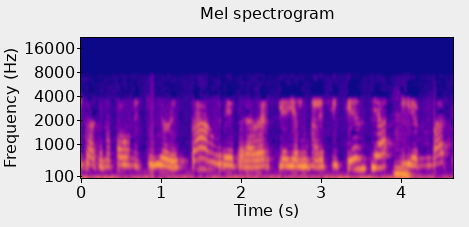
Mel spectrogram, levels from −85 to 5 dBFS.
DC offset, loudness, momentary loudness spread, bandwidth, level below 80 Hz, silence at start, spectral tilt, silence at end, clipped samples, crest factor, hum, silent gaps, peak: under 0.1%; -23 LUFS; 6 LU; 7.6 kHz; -36 dBFS; 0 s; -4.5 dB/octave; 0 s; under 0.1%; 14 dB; none; none; -10 dBFS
